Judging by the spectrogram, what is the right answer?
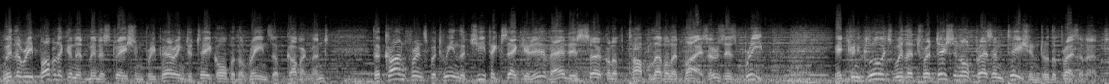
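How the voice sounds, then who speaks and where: A man's voice: fairly high pitch, expressive, fast talker, music in the background, rough recording. An American man narrating a 1950s newsreel in a formal, emphatic announcer style, on a vintage soundtrack.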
